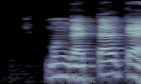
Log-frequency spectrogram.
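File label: "menggatalkan", Malay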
